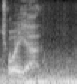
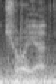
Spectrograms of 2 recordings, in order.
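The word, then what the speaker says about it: cholla: And a a cactus called Choya. C H O L L A. Choya. L L is pronounced like a Y in Spanish.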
